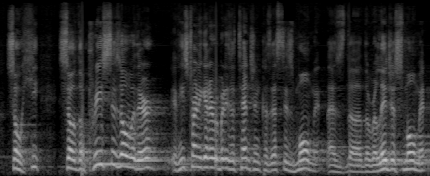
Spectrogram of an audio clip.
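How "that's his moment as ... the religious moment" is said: normal talking voice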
